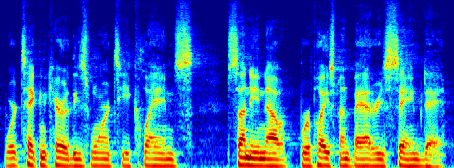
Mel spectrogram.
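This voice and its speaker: A man's voice: fairly low pitch, completely flat delivery, brisk. A man, an earnest, sales-minded company representative explaining products and service in interview answers.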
